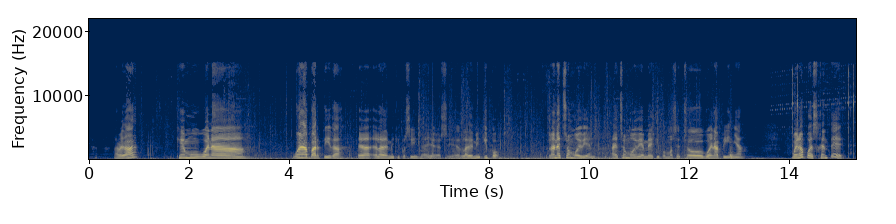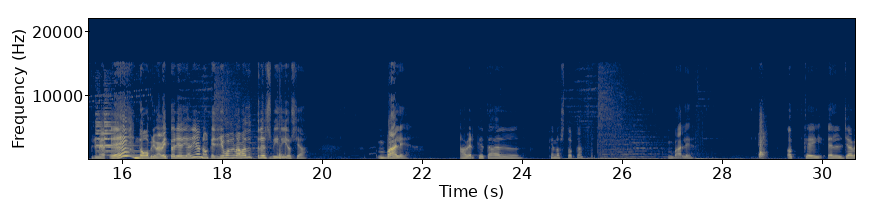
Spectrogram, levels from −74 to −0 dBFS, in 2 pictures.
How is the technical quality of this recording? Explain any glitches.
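The recording has two short glitches. Gritty, tearing crackle rides over the sound from 6.78 to 7.28 s and from 19.09 to 19.46 s. This is processor overload crackle: the processor repeatedly missed deadlines on tiny buffers of roughly a millisecond and a half, replaying stale audio with hard edges each time.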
